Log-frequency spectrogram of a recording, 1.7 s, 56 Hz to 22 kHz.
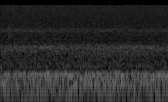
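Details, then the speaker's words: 2018 VW Transporter T6 Webasto ThermoTop Evo parking heater, remote-started, fully spooled and reaching temperature: smooth constant low roar with light hiss, no pulsing or rattles; running normally. "noise you can hear now is your bass though system fully spalling up it's now getting to temperature"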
